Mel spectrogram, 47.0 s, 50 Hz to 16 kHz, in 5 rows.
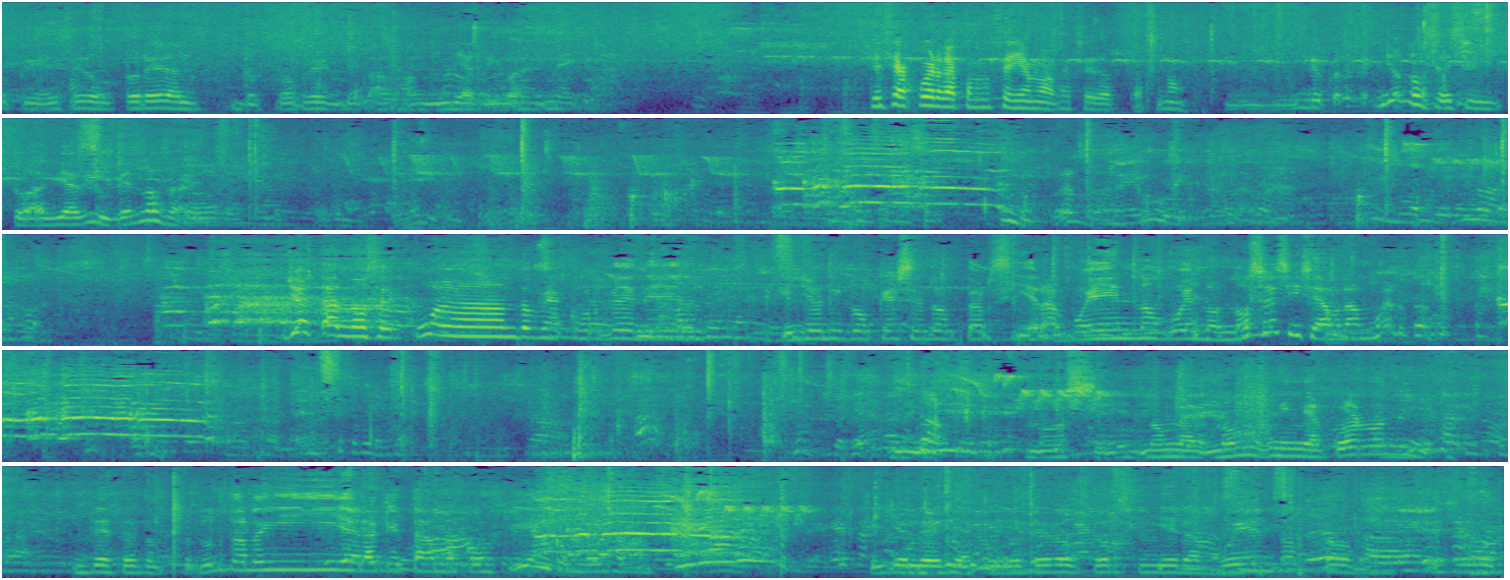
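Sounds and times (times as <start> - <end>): rooster crowing: 14.2 - 16.0, 19.8 - 21.7, 28.1 - 29.8, 40.9 - 42.6.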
